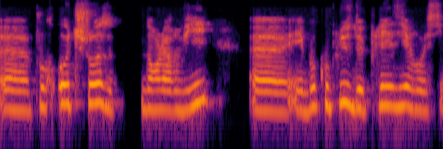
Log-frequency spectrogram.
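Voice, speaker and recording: A woman's fairly high, monotone, flat voice at a very slow pace. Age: 30s. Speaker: nutrition and fitness coach, former speech therapist. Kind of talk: podcast interview.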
